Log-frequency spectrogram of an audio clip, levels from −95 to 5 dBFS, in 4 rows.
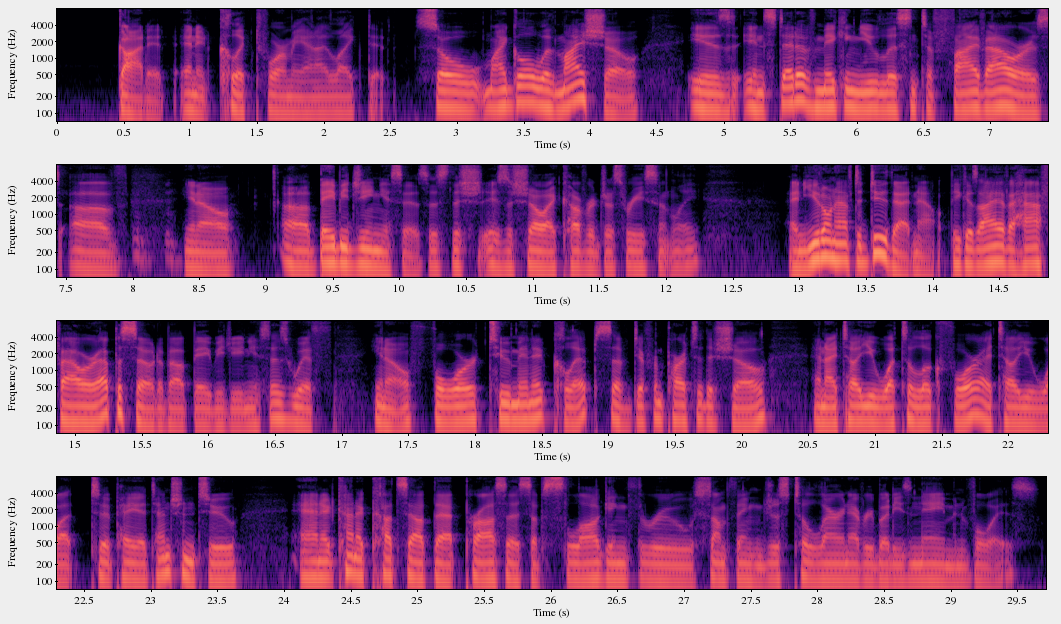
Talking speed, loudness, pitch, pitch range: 215 wpm, -29 LUFS, 110 Hz, 100-125 Hz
